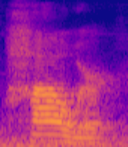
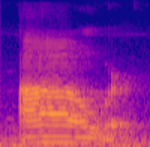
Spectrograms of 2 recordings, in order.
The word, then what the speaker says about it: hour: like hey I have a meeting in an hour from now and our hour is spelled H ou you our but we don't pronounce it how're we pronounce it ah our vowel sound right so I ate an omelet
